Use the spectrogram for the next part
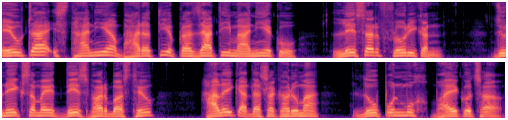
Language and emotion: Nepali, neutral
